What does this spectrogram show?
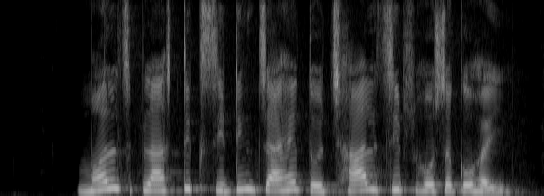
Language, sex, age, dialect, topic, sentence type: Magahi, female, 41-45, Southern, agriculture, statement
